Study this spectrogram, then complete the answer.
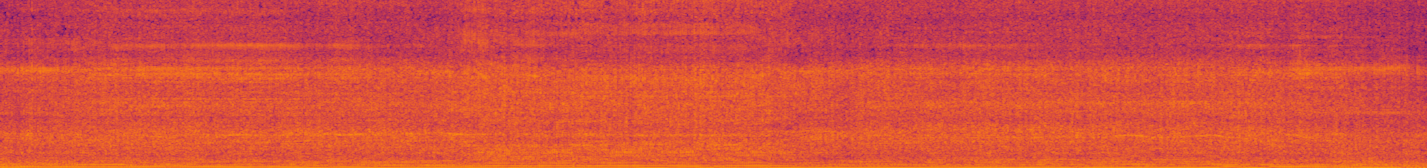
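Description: A Honda Mio Sporty scooter engine is held at high RPM during a charging test, a loud, steady buzzing whine that runs unbroken and then drops away near the end as the engine dies.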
